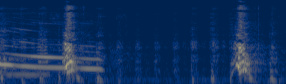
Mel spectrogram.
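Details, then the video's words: Labrador Retriever Little John begging his grandma to let him swim in the pool: a long, high, slightly falling whine, then an abrupt bark, a pause with faint soft sounds, and a second strong bark. "Labrador dog asking permission to his Grandma like a kid to swim in the pool"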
